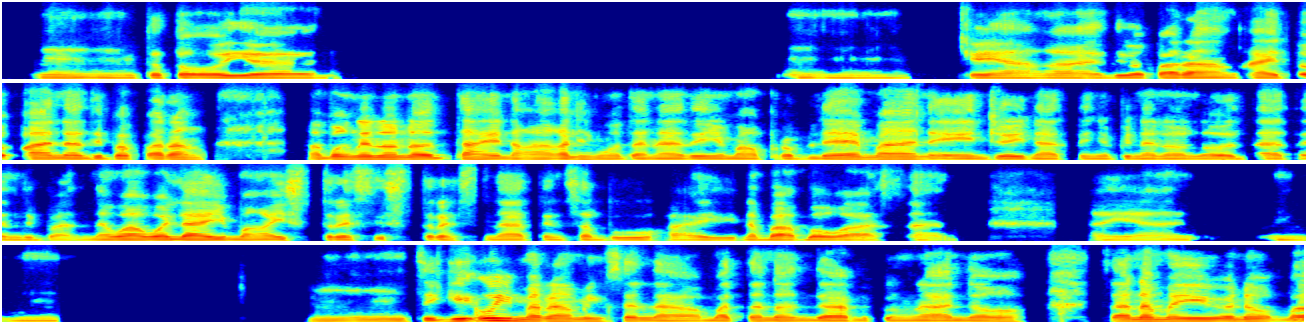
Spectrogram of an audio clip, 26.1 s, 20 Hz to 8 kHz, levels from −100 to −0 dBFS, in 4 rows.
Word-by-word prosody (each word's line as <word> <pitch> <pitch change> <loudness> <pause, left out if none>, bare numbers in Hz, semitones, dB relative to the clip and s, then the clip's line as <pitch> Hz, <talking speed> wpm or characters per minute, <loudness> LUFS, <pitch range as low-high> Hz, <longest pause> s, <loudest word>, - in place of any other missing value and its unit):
Mhm, 115 -3 -5
totoo 115 -1 +2
'yan. 105 -2 +3 2.3
Mm, 105 -3 -9 0.2
kaya 105 0 +1
nga 110 0 -2 0.2
eh, - - -3
di - - -1
ba 110 - +3
parang, 120 -1 +2
kahit 120 +1 +1
papano, 135 0 +2
di 125 - 0
ba, 130 - +3
parang 145 +3 +2 0.6
habang 145 +2 +1
nanonood 155 -3 +4
tayo, 135 -1 +2
nakakalimutan 125 -1 -2
natin 120 0 0
yung 115 - -4
mga 115 -1 -4
problema, 145 +6 +1
nae-enjoy 115 -4 0
natin 115 +1 -4
yung - - -23
pinanonood 110 -2 -2
natin, 110 0 -4
di 105 - -6
ba? 105 +1 -7
Nawawala 130 +2 +3
yung 125 - -4
mga 120 -1 -2
stress-stress 115 -1 -5
natin 110 +1 -4
sa 110 0 -4
buhay, 100 -1 -5
nababawasan, 105 -2 -2 0.7
ayan. 105 +1 -8 0.4
Mm. 105 -1 -9 1.3
Mm, 140 +1 -6
sige 145 +10 +4
uy, 225 -5 +9
maraming 150 +1 +2
salamat 120 -2 -1
ano. 135 -1 -1
Ang 125 - -5
dami 115 -1 +2
kong 120 0 -4
naano, 125 +3 -1 0.3
sana 165 +3 +3
may 155 -1 +4
ano 150 0 +2
ma 145 +1 +1
120 Hz, 125 wpm, -22 LUFS, 110-135 Hz, 2.3 s, uy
